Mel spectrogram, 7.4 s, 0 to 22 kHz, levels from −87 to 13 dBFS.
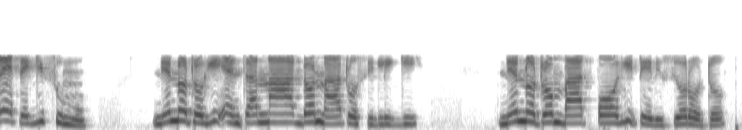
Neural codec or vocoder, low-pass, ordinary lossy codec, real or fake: none; 3.6 kHz; none; real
